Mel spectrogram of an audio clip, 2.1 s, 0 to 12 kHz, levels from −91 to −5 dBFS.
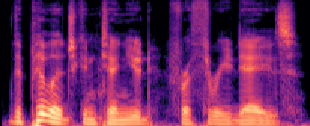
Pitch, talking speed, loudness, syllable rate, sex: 95 Hz, 175 wpm, -18 LUFS, 5.6 syllables/s, male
